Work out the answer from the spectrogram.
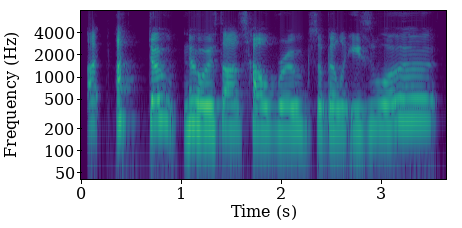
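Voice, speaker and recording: A man's voice: high-pitched, steady tone, moderate pace, fairly bright tone, clean tone. A man in his thirties co-hosting a podcast with casual, joking commentary and some swearing. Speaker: podcast co-host.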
